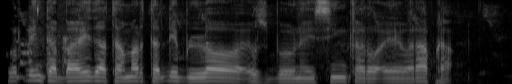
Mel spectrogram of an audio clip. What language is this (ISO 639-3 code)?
som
